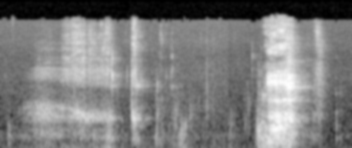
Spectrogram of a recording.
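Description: A person gulps down a potion of water mixed with henbane, making a few wet, breathy swallowing and mouth sounds, with a louder gulp near the end.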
